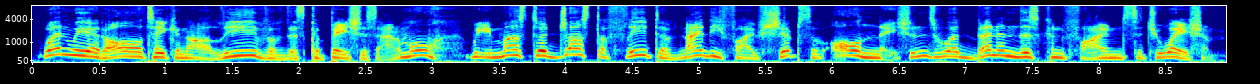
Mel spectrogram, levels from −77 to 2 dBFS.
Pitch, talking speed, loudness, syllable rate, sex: 185 Hz, 200 wpm, -19 LUFS, 5.1 syllables/s, male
